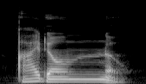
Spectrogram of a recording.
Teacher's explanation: here the t is between consonants so we don't pronounce it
